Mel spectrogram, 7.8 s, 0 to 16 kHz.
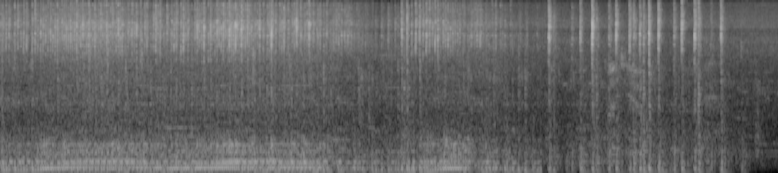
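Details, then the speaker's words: Barn-find Maserati Biturbo 4.24V V6, stored over 15 years, after correcting swapped ignition coil wiring: catches, runs rough, revs sag and sputter before dying within seconds; stalls, owner suspects fuel supply, cause unconfirmed. "elle finissait systématiquement par caler donc je me suis dit qu'il y avait peut-être plus d'essence dans le réservoir"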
